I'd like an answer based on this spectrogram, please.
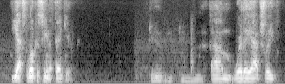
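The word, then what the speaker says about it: Lokasenna: Oh, I have no idea how to pronounce that. But there's a story in the poetic Eddas. Locusina? Yes, Locusina, thank you.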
